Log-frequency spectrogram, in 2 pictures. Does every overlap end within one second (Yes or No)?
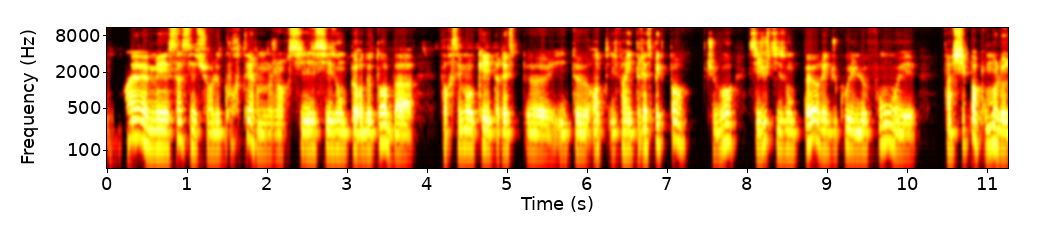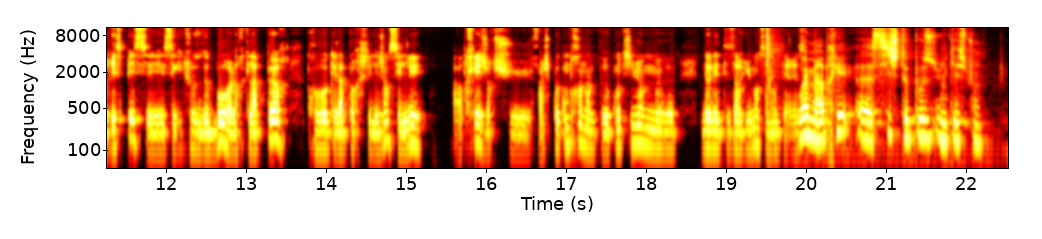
Yes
